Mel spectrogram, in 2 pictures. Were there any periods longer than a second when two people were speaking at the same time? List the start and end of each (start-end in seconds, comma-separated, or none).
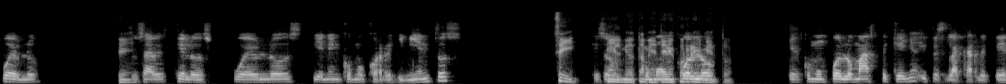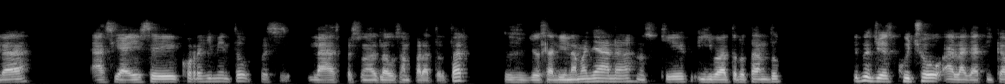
5.9-7.2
